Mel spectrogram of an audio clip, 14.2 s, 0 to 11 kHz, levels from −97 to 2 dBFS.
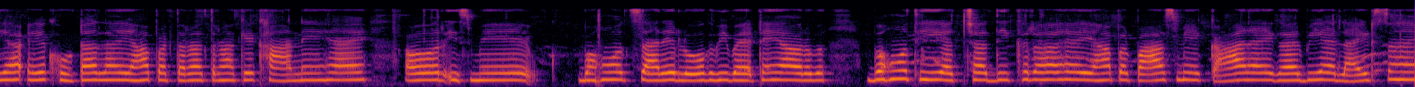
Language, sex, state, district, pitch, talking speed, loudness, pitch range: Hindi, female, Chhattisgarh, Korba, 270 Hz, 155 wpm, -28 LUFS, 260-275 Hz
